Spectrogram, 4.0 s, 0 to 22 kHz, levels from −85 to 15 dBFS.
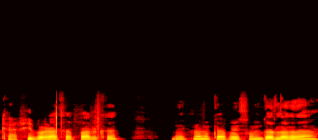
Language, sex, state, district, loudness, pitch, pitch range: Hindi, male, Uttar Pradesh, Deoria, -19 LUFS, 125 Hz, 120-130 Hz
